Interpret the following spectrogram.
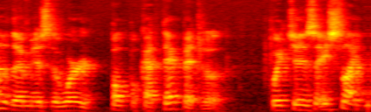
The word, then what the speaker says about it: Popocatépetl: Popocatépetl has 5 syllables. Tumbaburros only has 4. And Popocatépetl has this funny TL sound.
